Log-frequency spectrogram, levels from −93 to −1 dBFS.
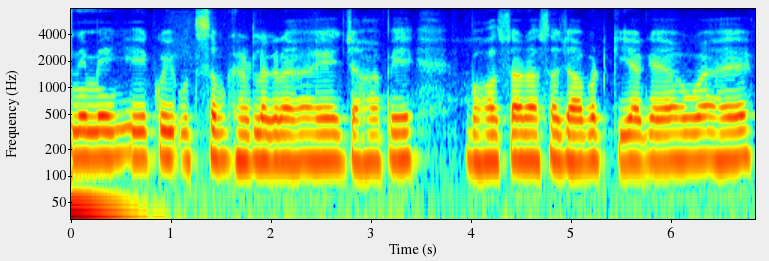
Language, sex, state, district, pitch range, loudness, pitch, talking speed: Hindi, male, Bihar, Sitamarhi, 150-160 Hz, -20 LUFS, 150 Hz, 140 wpm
